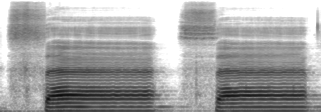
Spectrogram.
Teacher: زبان کا اوپر والا حصہ جو ہے اوپر والے دانتوں کے نیچے نیچے لگائیں گے تو سا ادا ہوگا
